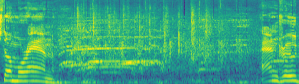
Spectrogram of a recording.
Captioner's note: audience members cheering; audience applauding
